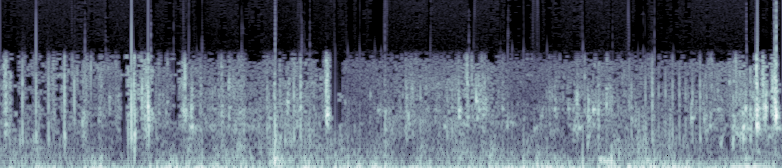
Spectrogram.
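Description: Wind buffeting the microphone over water slapping against the hull of a small outrigger fishing boat on choppy sea, with a few sharp knocks.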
